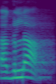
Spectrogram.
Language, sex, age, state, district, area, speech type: Hindi, female, 30-45, Madhya Pradesh, Chhindwara, urban, read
